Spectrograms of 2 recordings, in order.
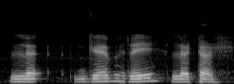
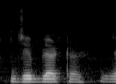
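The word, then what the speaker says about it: Gibraltar: गैबलिटर, ठीक है, गैब गैब रे लेटर, ठीक है, गैब्रेलेटर या जिब्लटर, ठीक है, प्रोनाउंसिएशन होगा जिब्लटर और मलक्का।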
